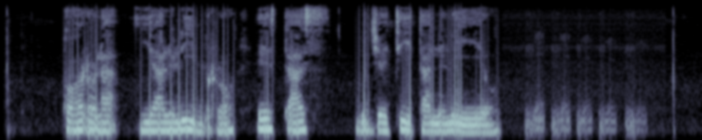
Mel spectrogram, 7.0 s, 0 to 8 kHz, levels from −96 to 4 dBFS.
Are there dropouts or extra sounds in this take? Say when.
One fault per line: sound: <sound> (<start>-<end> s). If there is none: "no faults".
sound: laugh (5.2-6.5 s)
